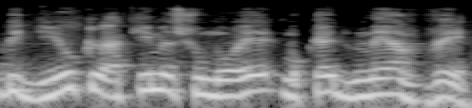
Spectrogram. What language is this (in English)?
Hebrew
